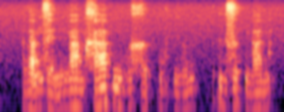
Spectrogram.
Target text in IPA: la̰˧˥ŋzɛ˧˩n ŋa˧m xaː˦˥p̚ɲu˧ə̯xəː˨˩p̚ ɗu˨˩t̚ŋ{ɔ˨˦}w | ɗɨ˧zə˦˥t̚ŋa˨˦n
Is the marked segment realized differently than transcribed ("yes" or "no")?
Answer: yes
